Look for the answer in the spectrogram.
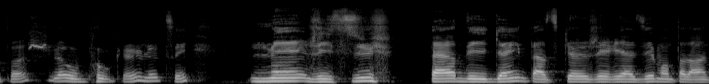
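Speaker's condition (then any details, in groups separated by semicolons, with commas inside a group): Cerebral palsy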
